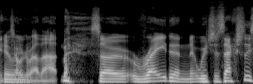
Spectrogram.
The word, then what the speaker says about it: Raiden: Like it's like Braden or something.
